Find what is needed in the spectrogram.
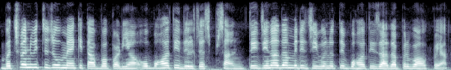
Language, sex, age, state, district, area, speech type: Punjabi, female, 18-30, Punjab, Rupnagar, rural, spontaneous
